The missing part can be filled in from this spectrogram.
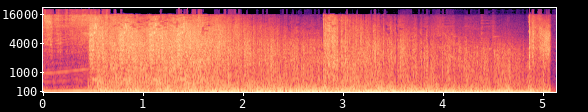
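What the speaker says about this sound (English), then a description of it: "It also fires a volley of BFG 11K shots." A volley of BFG 11K shots exploding in a Doom mod, loud heavy booming blasts rolling together into a sustained roar with brief sharp cracks, ending abruptly.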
